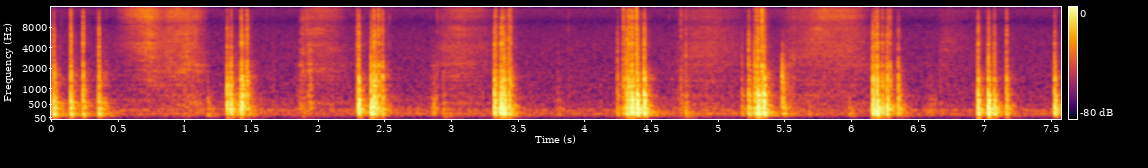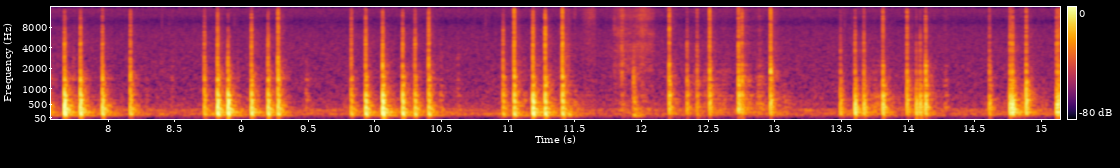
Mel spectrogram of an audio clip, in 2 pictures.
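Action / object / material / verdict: tap / wooden tabletop / wood / none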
